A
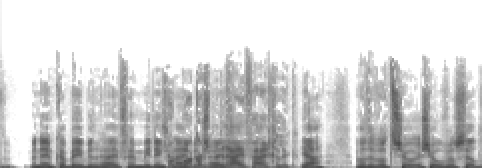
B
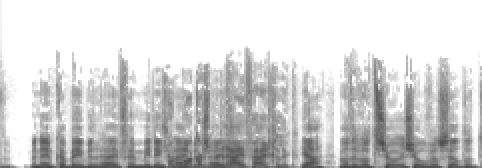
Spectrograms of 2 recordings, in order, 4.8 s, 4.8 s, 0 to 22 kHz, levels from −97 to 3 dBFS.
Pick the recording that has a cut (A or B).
B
